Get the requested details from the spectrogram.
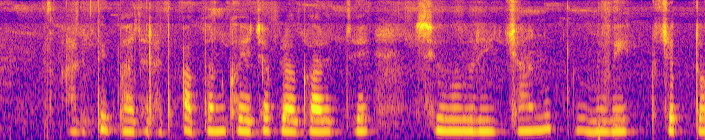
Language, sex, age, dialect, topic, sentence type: Marathi, female, 31-35, Southern Konkan, banking, statement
